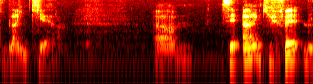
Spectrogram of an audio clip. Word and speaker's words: Blanquer: Et clairement, Blanquer, c'est ce mot-là et ça se prononce Blanquier.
